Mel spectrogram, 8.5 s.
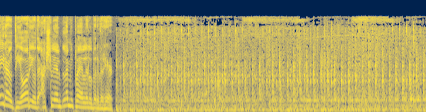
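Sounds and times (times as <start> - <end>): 
speech: 0.0 - 2.5
two basketballs bounced rapidly near the ground: 2.3 - 8.5.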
